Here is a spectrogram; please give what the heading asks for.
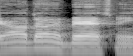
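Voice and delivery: ordinary talk, nothing marked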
